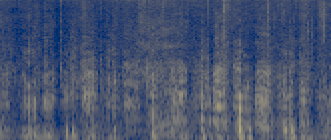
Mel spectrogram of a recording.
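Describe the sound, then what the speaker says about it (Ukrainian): A dog pants rapidly and steadily, close up, with rustling and soft thumps around it. "А ця охотиться за задніми лапами всіх, всіх собак."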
